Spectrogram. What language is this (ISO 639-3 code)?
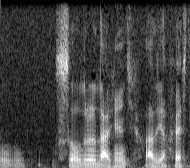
por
